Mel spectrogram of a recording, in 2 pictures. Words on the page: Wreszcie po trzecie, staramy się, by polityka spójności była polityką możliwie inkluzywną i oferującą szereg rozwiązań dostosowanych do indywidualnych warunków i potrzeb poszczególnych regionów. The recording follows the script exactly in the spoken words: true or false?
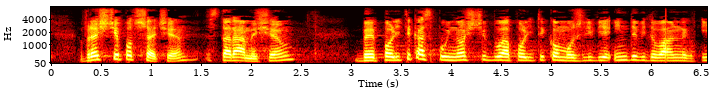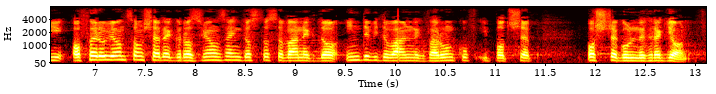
false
